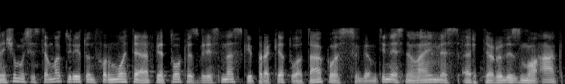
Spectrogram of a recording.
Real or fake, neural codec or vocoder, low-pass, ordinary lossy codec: fake; codec, 16 kHz, 2 kbps, X-Codec, HuBERT features, trained on general audio; 5.4 kHz; AAC, 32 kbps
